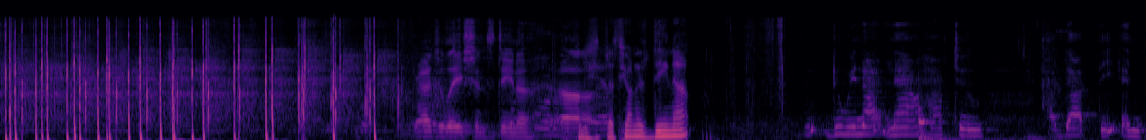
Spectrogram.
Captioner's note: applause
